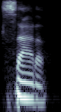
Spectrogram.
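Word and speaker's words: שר: Príncipe en hebreo se escribe sar con s. En realidad no se escribe con letra en español, ¿no? Pero la transliteración, digamos, cuando lo queremos pronunciar en español es sar, ¿sí?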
